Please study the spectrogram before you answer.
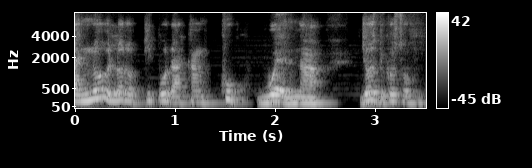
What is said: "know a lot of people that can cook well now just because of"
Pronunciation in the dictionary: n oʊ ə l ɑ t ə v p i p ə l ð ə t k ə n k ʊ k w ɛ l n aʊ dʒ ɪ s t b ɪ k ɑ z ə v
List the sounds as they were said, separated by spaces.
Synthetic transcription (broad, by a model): n oʊ ə l ɑ t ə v p i p ə l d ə t k ə n k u k w ɛ l n aʊ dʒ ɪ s b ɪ k ɑ s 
